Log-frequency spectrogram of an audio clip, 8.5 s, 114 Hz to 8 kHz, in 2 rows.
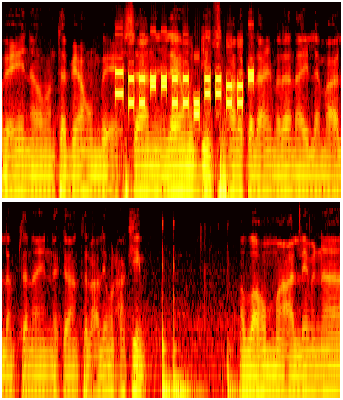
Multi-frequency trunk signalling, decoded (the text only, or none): KP 88008819955 ST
